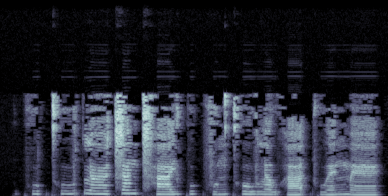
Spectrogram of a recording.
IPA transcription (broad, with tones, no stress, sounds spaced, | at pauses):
kʷʰ ɐ˨ p̚ t̪ʰ uː˨˥ t̚ l œː˧ t͡s ɐ˥ n t͡sʰ aː˨˧ j kʷ ɪ˧ k̚ f ʊ˨˥ ŋ t̪ʰ o˧ w l ɐ˧ w h aː˨˥ t̚ kʷ ɛː˨˥ ŋ m ɛː˨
